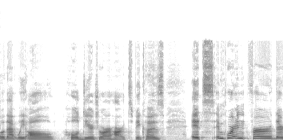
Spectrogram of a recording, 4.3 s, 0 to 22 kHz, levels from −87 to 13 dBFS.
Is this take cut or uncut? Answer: uncut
